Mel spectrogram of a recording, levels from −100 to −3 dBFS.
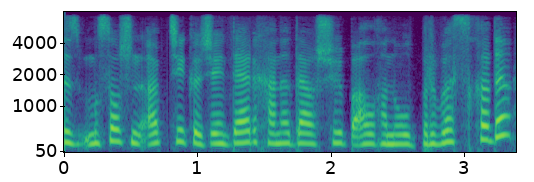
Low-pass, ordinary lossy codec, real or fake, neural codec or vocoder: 7.2 kHz; none; fake; codec, 16 kHz, 0.8 kbps, ZipCodec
